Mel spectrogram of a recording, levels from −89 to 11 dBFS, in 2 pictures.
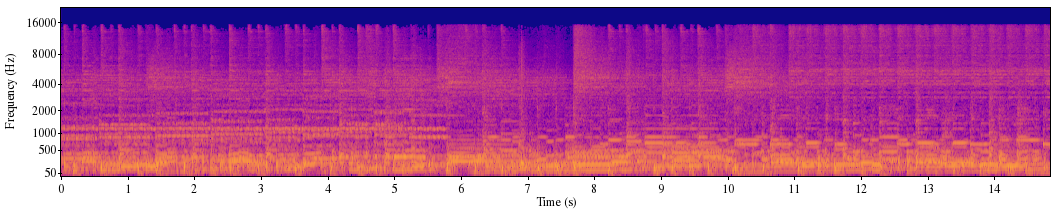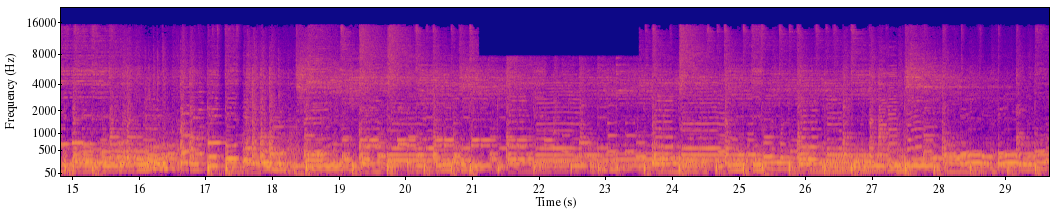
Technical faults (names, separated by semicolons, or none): input switched to a poorer device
